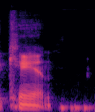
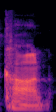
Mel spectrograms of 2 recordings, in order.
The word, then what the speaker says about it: Caan: I said James Caan, not Con. I mean, it could be Can. I've just always pronounced it Con. I'm having a moment like you did. It's Con, 100%.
